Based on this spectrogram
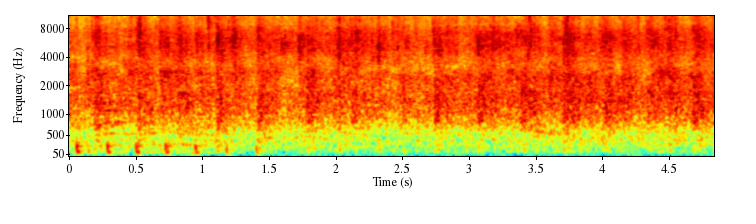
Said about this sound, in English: If you believe he's Lord, stand up and give him a hand clap of praise. Come on, give him a hand clap of praise.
